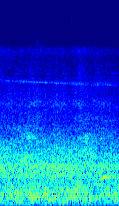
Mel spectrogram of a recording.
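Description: Steady low rumbling background noise with no breaks, and a faint thin high whine above it.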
